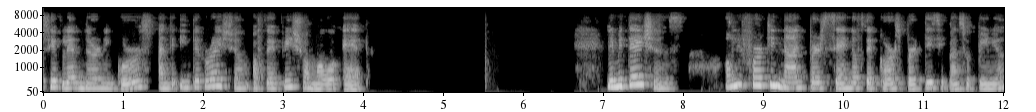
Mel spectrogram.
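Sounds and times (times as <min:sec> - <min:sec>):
faint breath: 0:06.6 - 0:07.0, 0:08.0 - 0:08.5.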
